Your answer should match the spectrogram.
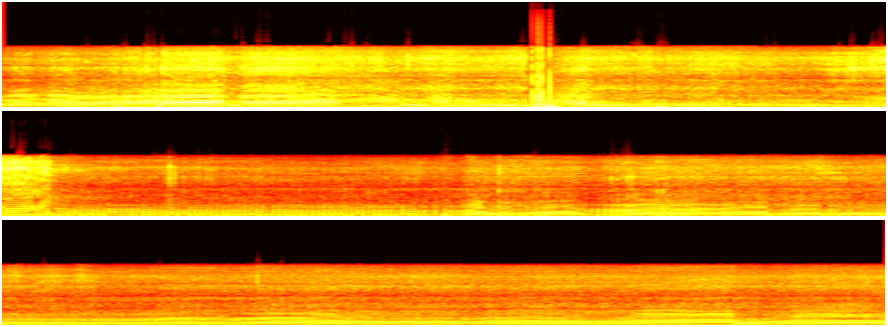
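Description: Motocross bike engine revving up and down through the gears, with one sharp knock about four and a half seconds in. After about eight seconds it runs quieter at low speed, with a few small throttle blips.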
